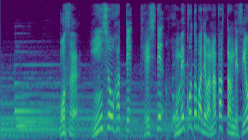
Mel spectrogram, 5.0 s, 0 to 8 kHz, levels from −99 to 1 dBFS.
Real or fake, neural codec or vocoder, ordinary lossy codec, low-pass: fake; autoencoder, 48 kHz, 128 numbers a frame, DAC-VAE, trained on Japanese speech; none; 7.2 kHz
